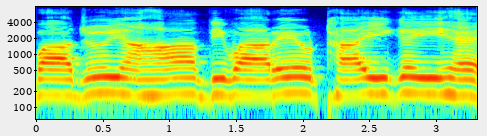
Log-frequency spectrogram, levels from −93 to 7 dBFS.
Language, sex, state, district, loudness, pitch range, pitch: Hindi, male, Odisha, Malkangiri, -13 LUFS, 170-180 Hz, 175 Hz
